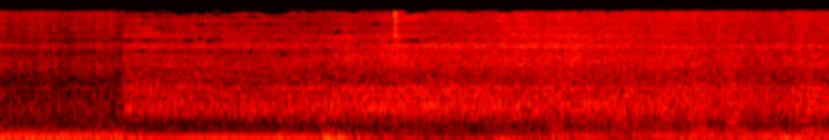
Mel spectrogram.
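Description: Inside a Toyota FJ Cruiser driving in heavy rain: a steady low drive drone that fades out about a second and a half in, with an even wet hiss of rain and tyres on the wet road coming in about half a second in.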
